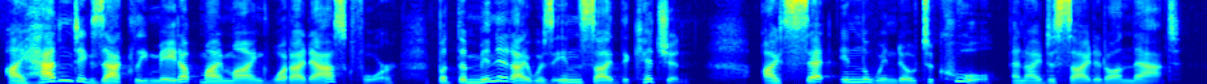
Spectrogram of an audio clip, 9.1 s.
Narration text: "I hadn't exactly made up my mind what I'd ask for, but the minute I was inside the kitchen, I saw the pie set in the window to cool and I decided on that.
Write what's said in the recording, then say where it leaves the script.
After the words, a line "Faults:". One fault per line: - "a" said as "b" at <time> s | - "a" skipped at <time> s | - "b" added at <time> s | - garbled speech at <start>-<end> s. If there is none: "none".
"I hadn't exactly made up my mind what I'd ask for, but the minute I was inside the kitchen, I set in the window to cool and I decided on that.
Faults:
- "saw the pie" skipped at 5.8 s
